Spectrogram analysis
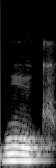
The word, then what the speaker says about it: walk: Maybe also could be pronouncing the or attempting to pronounce the consonant sound l in walk, which is actually not pronounced in English, and that may then sound like an R.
